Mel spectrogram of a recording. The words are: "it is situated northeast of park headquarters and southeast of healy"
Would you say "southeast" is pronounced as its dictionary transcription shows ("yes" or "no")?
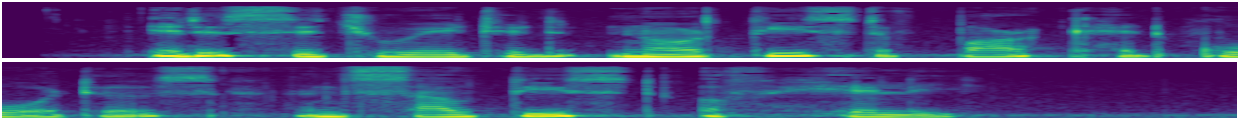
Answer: no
